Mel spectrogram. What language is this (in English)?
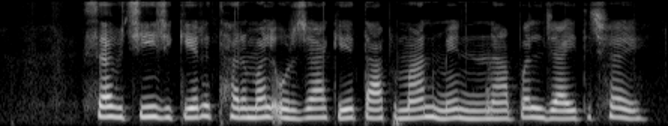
Maithili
